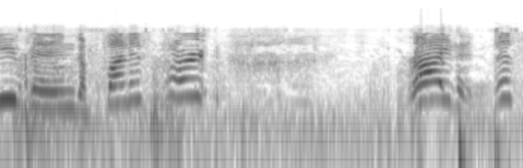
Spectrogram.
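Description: A child's high-pitched wordless vocal sounds in four short bursts, the pitch sliding up and down, with the faint noise of the moving pickup truck in the gap between them.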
